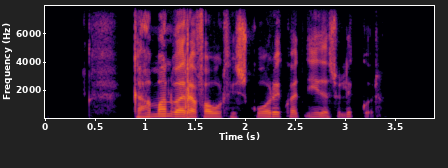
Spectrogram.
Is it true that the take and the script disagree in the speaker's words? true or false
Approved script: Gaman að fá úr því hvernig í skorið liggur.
true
